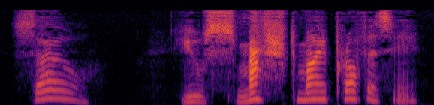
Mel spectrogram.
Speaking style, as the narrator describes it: said Voldemort softly

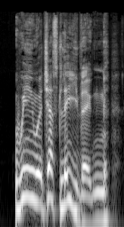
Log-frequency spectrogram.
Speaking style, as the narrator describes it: said Magrat haughtily

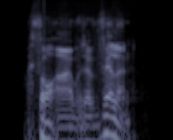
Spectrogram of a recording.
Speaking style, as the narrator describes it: grumbled

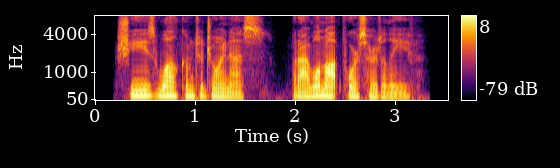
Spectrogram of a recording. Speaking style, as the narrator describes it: Brenora answered

